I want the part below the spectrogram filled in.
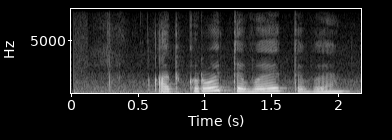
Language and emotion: Russian, neutral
